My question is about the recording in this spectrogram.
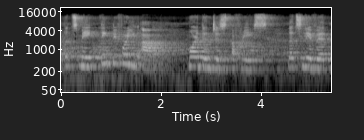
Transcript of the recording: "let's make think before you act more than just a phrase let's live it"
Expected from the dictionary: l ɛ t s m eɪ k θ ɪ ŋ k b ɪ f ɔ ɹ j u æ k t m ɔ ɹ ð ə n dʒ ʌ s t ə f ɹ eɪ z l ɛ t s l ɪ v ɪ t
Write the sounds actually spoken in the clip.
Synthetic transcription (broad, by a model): l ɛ t s m eɪ k t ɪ ŋ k b ɪ f ɔ ɹ j u t m ɔ ɹ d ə n dʒ ʌ s t ə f ɹ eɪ s l ɛ t s l ɪ v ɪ t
